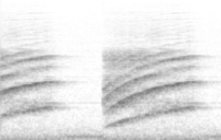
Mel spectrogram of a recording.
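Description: Built-in siren of a Konyks Camini Care indoor Wi-Fi security camera sounding: a repeating electronic whoop that rises in pitch, each rise lasting just under a second, about every second and a half. It is an alert meant to tell a detected person that the camera has spotted them.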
